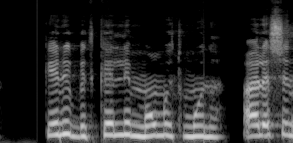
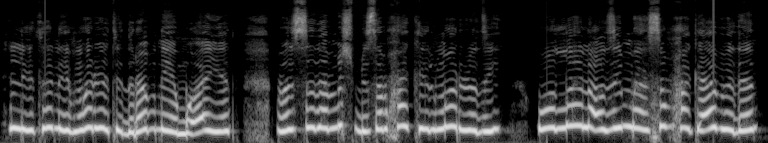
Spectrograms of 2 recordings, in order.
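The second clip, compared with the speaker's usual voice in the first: higher, sobbing and heartbroken; crying bitterly; 7 semitones higher than usual. A narrator's reading. Wife slapped by husband, crying bitterly through tears. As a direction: cry out the hurt through tears. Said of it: "فضلت تعيط بقهر".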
